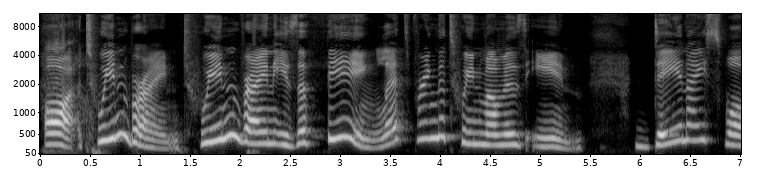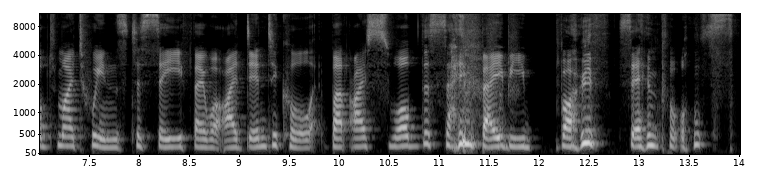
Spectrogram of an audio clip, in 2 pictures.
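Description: A woman's voice: fairly high pitch, expressive, slow pace. A woman, co-hosting a casual chat, rambling through stories and laughing often. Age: 30s. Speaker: podcast co-host.

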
